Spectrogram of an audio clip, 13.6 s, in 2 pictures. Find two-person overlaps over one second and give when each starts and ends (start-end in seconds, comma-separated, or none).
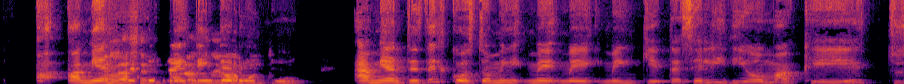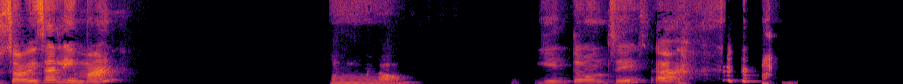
0.7-2.3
